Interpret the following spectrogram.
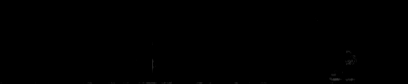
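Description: Near silence: room tone, with a faint click about one and a half seconds in and a faint breathy sound a little after three seconds.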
